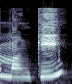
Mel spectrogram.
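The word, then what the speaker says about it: monkey: ये है मंकी एम ओ एन के इ वाई मंकी। अब जैसे देखिए एम ओ एन मन के इ वाई की दोनों मिला देंगे तो मंकी।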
